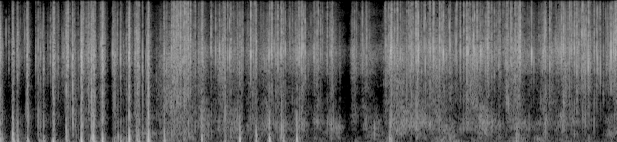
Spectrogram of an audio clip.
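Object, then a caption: Foil and paper wrapped chocolate bar. A large foil-wrapped chocolate bar in a paper sleeve rests on a towel while long pointed nails tap and scratch its foil and paper wrapper. Quick, sharp taps open the clip, then give way to dense, bright crinkling and scratching that briefly pauses near the middle before resuming.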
